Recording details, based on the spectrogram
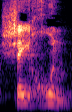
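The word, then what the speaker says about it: شيخ: Dis kha. خ Khou. Khi. خي Voilà, faut bien appuyer. Shaykhun. شيء Pas shaykhun. Shaykhun. شيء Voilà. Shaykhun.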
